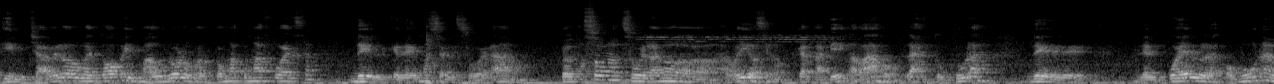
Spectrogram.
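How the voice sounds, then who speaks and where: A Venezuelan man talks politics off the cuff in a very echoey room, away from the mic. He speaks haltingly, repeating words as he looks for the next phrase. His pitch is average. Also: animated, a little mellow. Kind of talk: unscripted political discussion. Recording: very echoey room, distant mic, faint noise.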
